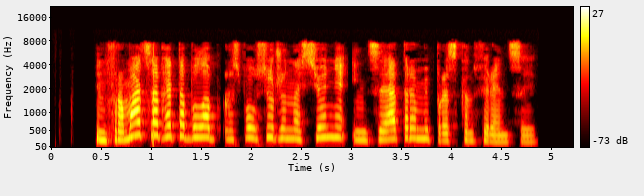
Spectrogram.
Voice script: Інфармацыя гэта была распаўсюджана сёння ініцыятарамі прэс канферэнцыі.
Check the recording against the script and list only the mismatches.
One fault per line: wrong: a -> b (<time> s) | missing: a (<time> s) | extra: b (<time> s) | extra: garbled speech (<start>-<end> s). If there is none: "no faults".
no faults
